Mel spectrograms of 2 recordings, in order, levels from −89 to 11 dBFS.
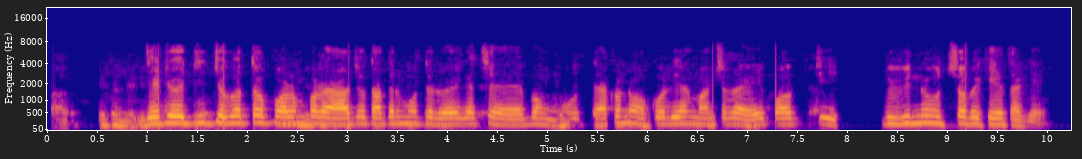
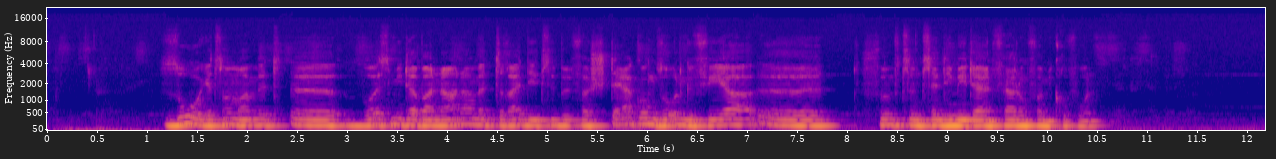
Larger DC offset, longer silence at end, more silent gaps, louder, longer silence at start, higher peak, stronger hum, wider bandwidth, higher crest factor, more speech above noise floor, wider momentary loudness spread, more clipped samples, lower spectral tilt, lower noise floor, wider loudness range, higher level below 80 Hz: neither; second, 0.3 s vs 1.6 s; neither; first, -17 LUFS vs -29 LUFS; second, 0.05 s vs 0.2 s; first, -2 dBFS vs -14 dBFS; neither; second, 7.4 kHz vs 10 kHz; about the same, 16 dB vs 16 dB; second, 20 dB vs 32 dB; about the same, 11 LU vs 13 LU; neither; about the same, -7.5 dB/octave vs -7.5 dB/octave; second, -37 dBFS vs -60 dBFS; about the same, 5 LU vs 5 LU; first, -54 dBFS vs -60 dBFS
